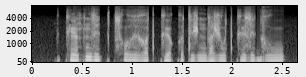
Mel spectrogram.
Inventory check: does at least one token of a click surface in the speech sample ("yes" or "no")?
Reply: no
